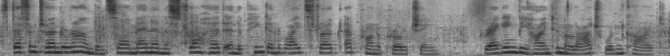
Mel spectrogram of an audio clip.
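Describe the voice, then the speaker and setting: Mellow woman narrating a storybook. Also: a little high, steady tone, fairly quick, a little hiss or hum. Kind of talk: scripted children's storybook narration. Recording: music behind the voice.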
